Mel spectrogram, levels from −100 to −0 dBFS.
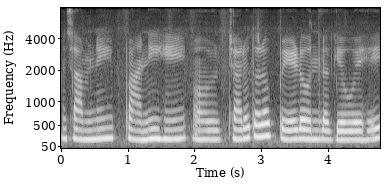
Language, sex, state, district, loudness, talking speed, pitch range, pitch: Hindi, female, Bihar, Samastipur, -13 LUFS, 125 wpm, 195-215 Hz, 200 Hz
